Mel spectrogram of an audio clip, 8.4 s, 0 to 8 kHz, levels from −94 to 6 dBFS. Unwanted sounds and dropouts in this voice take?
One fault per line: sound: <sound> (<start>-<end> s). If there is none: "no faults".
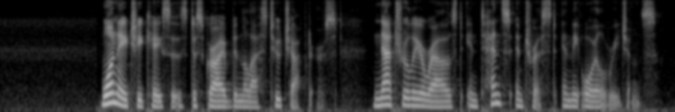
no faults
